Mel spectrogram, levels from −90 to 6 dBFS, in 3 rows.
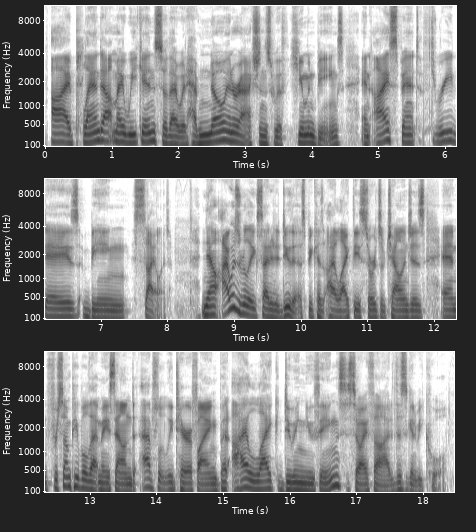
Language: English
